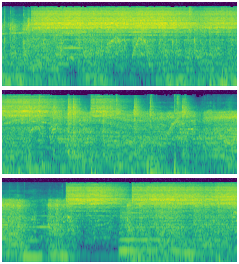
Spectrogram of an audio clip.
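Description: Live instrumental stoner-doom rock band playing: distorted electric guitar, bass and drum kit. The drums hit hard through the middle, the cymbals drop out for a couple of seconds near the two-thirds mark, then the full band comes back in.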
